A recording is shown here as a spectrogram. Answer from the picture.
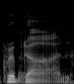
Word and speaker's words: Krypton: were too scared to tell that he was mispronouncing Krypton.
